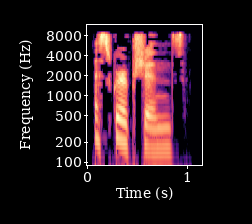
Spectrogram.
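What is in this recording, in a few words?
"ascriptions", British English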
